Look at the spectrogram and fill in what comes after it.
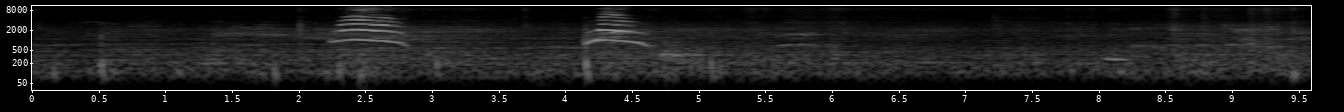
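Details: Two loud, high kitten meows about two seconds apart, each sharply rising then dropping, over a faint indoor background.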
